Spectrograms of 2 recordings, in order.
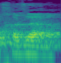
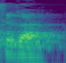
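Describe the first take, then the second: First: The first vowel is an open a sound. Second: The first vowel is an i sound. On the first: The speaker calls it wrong. "لا تفتح الخزانة، لا تقول خزانة" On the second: The speaker calls it right. "قل خزانة"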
